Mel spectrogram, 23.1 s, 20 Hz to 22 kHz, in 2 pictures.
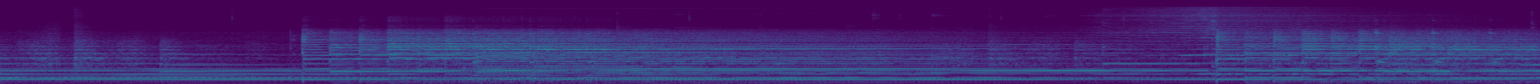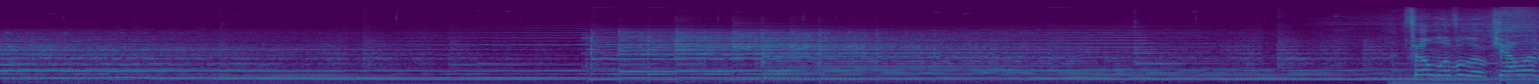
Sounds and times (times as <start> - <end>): Distortion: 0.0 - 23.0
Music: 0.0 - 23.0.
